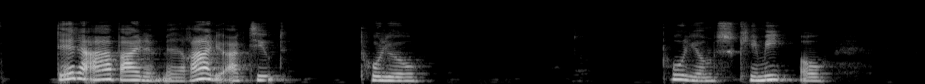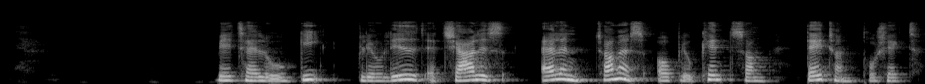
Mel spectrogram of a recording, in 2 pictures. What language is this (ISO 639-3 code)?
dan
